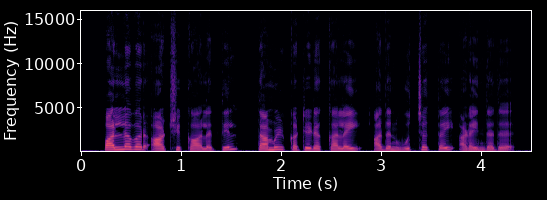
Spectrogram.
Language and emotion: Tamil, neutral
